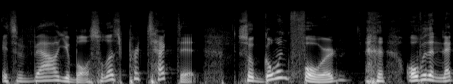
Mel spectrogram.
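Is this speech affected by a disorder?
No.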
